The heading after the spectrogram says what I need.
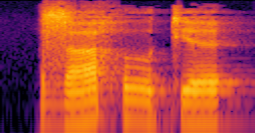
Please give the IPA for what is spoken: z a h ʊː kʲ ɛ

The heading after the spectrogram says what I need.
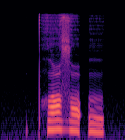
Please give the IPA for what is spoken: pʰ ʌ zˤ ɵ ʔ ɵ

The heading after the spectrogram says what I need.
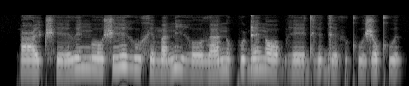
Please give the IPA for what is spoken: ʕ e t͡ʃʰ ɪː ð e ŋ oː ʃ ɪː ɦ u x e m a n i ɦ oː ð a n u kʷ i ɖ ɛ n ɔː bʱ eː dʱ ɪ ɡ ɪː θ ɪ kʷʰ ɪː ʒ ɔ kʷʰ ɪ

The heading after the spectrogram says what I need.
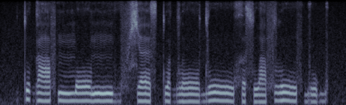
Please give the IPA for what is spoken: tʷ ə ɡ aː f mː oː nː o̤ f ɕ ɛː s tʷ a ɡ l oː d uː x ə s w a f l uː f ɡ u ɡ

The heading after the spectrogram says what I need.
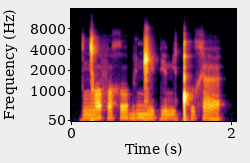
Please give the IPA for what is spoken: ŋ͡ǀ ɒ f ɒ x o b i ŋ͡ǁ i pʲ u mʲ e ǃʰ u x æ

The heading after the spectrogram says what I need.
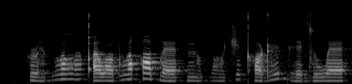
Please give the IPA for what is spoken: k ɹ ɛ̤˩ bʱ ʊ˥ ʁ ɔ̤˥ qʼ ɨ˩ w ɔ˩ dʱ u˥ q ɔ˥ b ɛ˩ | n ɔ̤˩ bʱ ɔ̤˩ t͡ʃ ɛ̤˥ kʰ ɔ˩ ɖʱ e̤˥ ɡʱ e˩ d͡z u˩ w ɛ˩

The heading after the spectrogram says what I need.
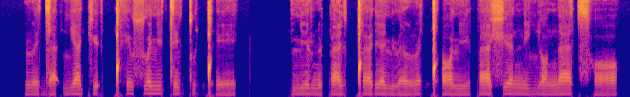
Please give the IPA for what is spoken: ɭ e˧˩ d æ˧ ʔ ʎ æ˥˧ kʲ ə˥ ʔ ǃʰ ɪ˥˧ sʷ ɜ˥ lʲ ɪ˧ t ɪ˥˧ lʲ tʷ ɪ˩˧ ǃʼ e˩˧ | lʲ e˧˩ lʲ ɳ ɪ˩˧ p æ˩˧ lʲ ǃ ɜ˧ ɾʲ æ˧˩ lʲ w æ˩˧ ɭ ə˥˧ ǃʼ ɔ˧˩ lʲ e˧˩ p æ˥ xʲ ɜ˥˧ n ɪ˧ ʎ ɔ˧ n æ˥˧ t͡sʰ ɔ˩˧

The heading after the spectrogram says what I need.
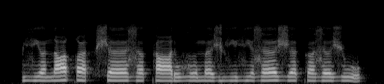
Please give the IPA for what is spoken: vʲ ʌ n ɑ qʷ ɑ θ ʃ ɜ z ʌ k ɑ ɾ u ɣ ʊ m ɜ ʒ vʲ u vʲ ʌ z ɜ ʒ ɜ k ʌ z ə ʒ u

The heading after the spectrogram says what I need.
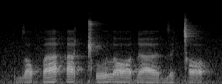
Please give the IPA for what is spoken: d ɒ f a h a ǁ o l ɒː ɗ aː ɐ̯ d ə ǀ ɒ

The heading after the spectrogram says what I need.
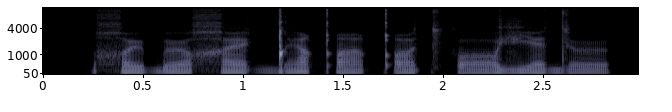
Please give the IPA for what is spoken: χ ʉ˨ ɓ ɵ˨ χ ɛ˨ ɡ͡ǃ ɛ˦ qʼ æ˨ qʼ o˨ t͡sʼ ɔ˨ vʲ ɛ˦ d ɵ˨

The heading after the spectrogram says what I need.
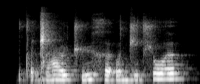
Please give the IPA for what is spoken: tʼ ə˩ ɡ͡ǁ ə˩˧ ʕ y˩˧ t͡ʃʼ y˩˧ x ə˩˧ ʔ ʊ˩˧ d d͡ʒ i˩˧ t͡s ʃ o˥ ə̯

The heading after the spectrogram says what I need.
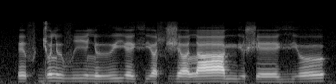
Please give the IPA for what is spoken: e f ɟ ɵ l ɨ v iː l ɨː j e fʲ ɐː ɬ ʒ ɐ l aː mʲ ɵ ʃ eː vʲ ɵ

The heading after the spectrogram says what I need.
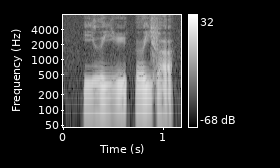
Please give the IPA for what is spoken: j ɨ j i | ɵ j v a

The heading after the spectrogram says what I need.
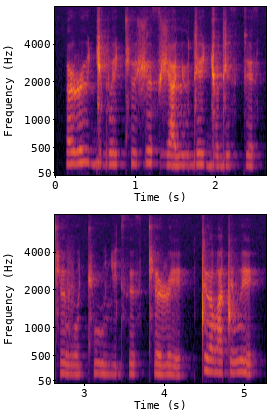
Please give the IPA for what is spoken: ɐ ɭ ɨ ɟ ɐ d β e cʰ ɨ ʃ ɘ θ ʒ a lʲ u d e ɟ o d i θ k e θ cʰ ɘ v o cʰ u ʎ i d θ ɨ θ cʰ ɘ ɭ e | t ɨ lˠ a t ɘ β e

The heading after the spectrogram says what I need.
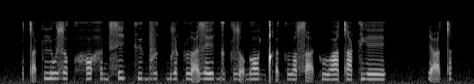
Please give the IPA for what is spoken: tˤ ḛ k n u z ɔ k h ɔ h ɐ ɡ s i kʲ u ɡ v ʏ k ɡ l ʏ k ðˤ ḭ z e ɡ ɐ k zˤ ṵ ɡ ɔ ǃʼ ə k ðˤ ʏ sˤ ḛ k u w ʊ tˤ e k j e | ḭ tˤ

